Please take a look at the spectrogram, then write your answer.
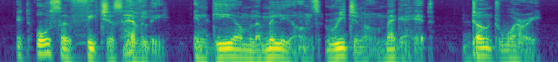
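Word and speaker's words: Guillaume Le Million: meant only one thing guillaume lamillion if it doesn't rhyme you're not pronouncing it right fair enough out of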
